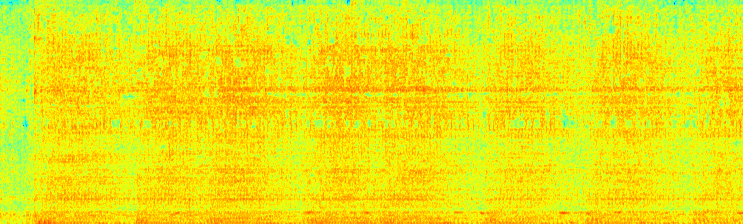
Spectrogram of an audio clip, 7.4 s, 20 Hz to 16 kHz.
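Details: Bajaj Discover 135 before repair: single-cylinder idle stumbles and dips unevenly, then cuts out, while the headlight dims; misfire traced to a burnt connector socket.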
